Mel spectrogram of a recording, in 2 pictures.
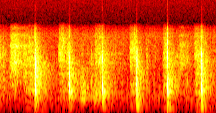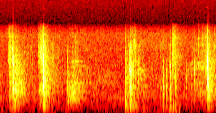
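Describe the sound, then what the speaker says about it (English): A knife chops ripe, juicy mango pulp into small cubes on a board, with about a dozen crisp, fairly evenly spaced strikes close by and no talking. "Now you go over to your mango. Isn't this beautiful pulp? Straight from Boricua. Going to chop it up into little pieces."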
